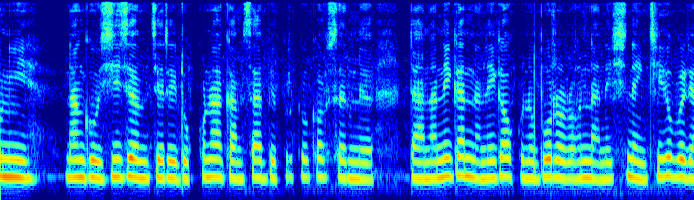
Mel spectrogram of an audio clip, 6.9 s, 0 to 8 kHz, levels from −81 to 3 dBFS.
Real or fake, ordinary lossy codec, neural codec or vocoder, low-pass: fake; none; codec, 16 kHz, 16 kbps, FunCodec, trained on Chinese and English, 50 frames a second; none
